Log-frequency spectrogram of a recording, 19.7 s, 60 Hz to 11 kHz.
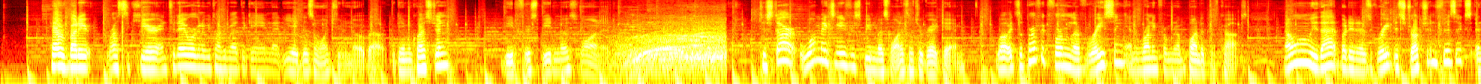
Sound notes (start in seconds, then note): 8.0 crowd excitement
